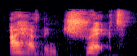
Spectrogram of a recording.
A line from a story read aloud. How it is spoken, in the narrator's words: muttered Shears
